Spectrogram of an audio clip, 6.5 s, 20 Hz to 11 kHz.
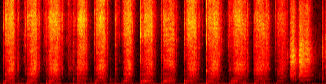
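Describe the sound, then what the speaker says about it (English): Sanding a gessoed canvas by hand with 4000 grit sandpaper, a soft rhythmic back-and-forth rasping in steady strokes, close and fairly quiet. "Take a 4000 grit sandpaper or 5000 grit"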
